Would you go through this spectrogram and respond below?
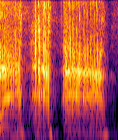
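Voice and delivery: a cackling mock-villain laugh; evil villain laugh. Host mocks globalists with a cartoon villain laugh. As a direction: throw back your head and cackle like a cartoon villain.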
